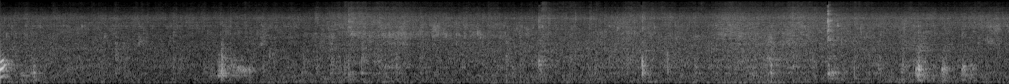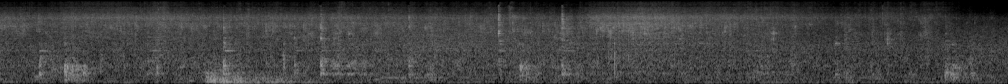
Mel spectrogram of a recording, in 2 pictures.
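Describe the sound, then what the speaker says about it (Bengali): Tatkini fish pieces shallow-frying in a pan, a dense crackling sizzle like heavy rain with occasional sharper spatters and utensil knocks, steady and close throughout with no talk. "মাছগুলোকে লাল করে ভাজা হয়ে গেলেই এই মাছগুলোকেও তুলে নিব।"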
